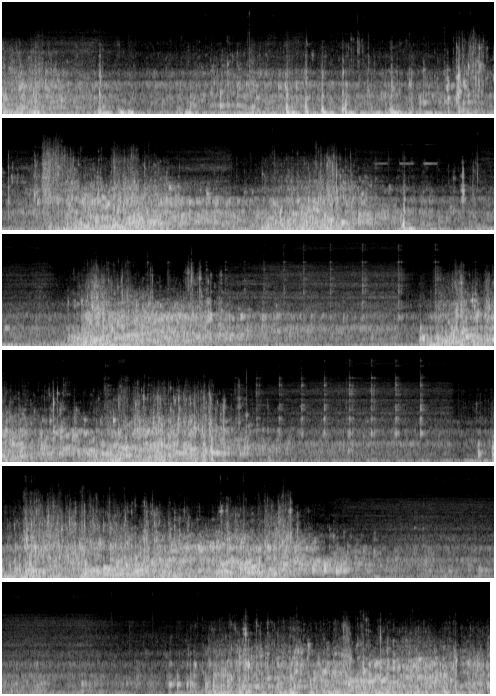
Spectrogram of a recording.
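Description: Scuba diver breathing through a regulator underwater: each exhalation sends out a long gurgling rush of bubbles, repeating every few seconds, with quieter breaths in between.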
